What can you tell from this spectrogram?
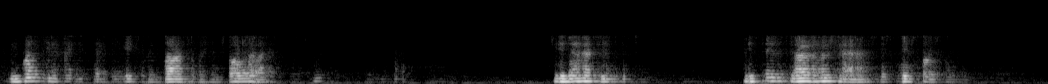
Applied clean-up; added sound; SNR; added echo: neural mask model DeepFilterNet 3.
